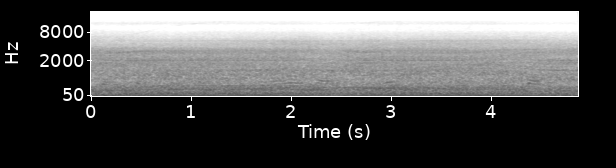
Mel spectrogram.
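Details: Mitsubishi Montero diesel idling with A/C on after the noise blamed on the fan belt was traced to the alternator pulley: an even low rumble with no squeal or belt chirp. Normal idle with A/C on.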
